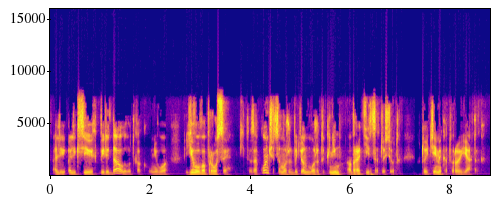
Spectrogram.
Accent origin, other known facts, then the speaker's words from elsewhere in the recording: Rostov-on-Don, Rostov Oblast, Russia; я учитель трезвости из Ростова-на-Дону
